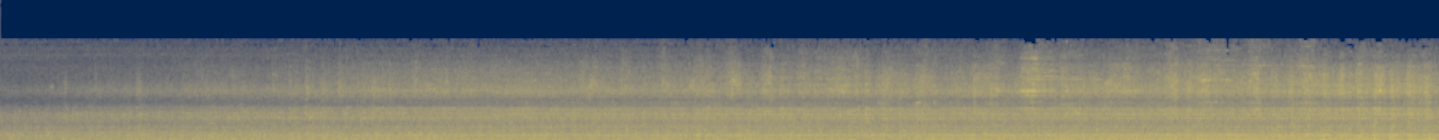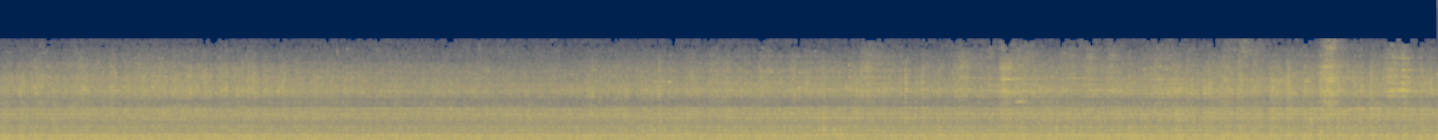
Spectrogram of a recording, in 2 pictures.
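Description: Freight train of open gondola wagons rolling past on the track, a steady rumble of wheels on rail. The sound grows louder as the train approaches over the first half, then holds steady as the wagons pass.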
